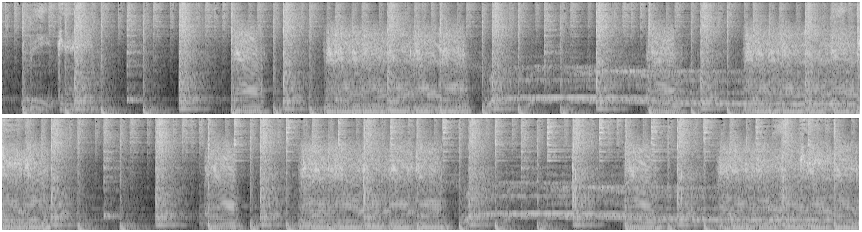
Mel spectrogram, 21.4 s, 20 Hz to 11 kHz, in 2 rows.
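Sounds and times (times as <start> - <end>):
gritty vocal singing: 0.2 - 1.3, 5.6 - 12.0, 15.4 - 21.4
powerful blues rock music: 2.8 - 21.4.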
